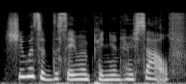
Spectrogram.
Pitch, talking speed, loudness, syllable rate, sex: 250 Hz, 225 wpm, -14 LUFS, 5.7 syllables/s, female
